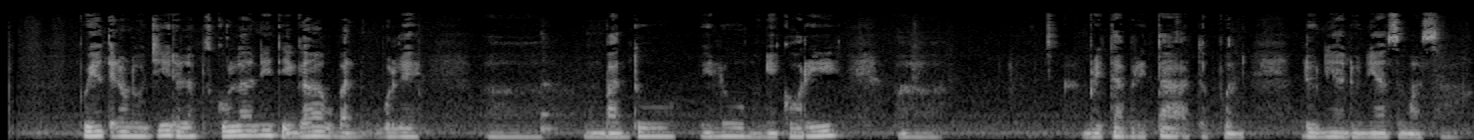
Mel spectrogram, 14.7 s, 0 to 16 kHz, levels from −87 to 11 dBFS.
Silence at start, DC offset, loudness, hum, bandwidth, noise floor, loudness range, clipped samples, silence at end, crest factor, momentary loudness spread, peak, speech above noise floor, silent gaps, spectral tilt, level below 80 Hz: 0.25 s; under 0.1%; -25 LUFS; none; 11.5 kHz; -49 dBFS; 7 LU; under 0.1%; 0.15 s; 18 dB; 16 LU; -6 dBFS; 26 dB; none; -6 dB/octave; -46 dBFS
